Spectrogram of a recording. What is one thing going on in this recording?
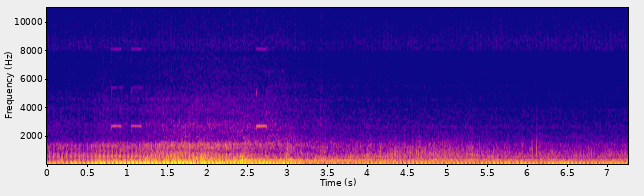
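Tyres roll over a paved road.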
